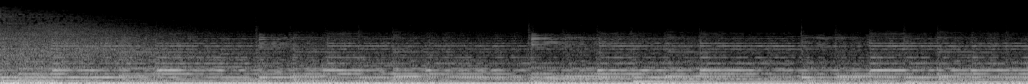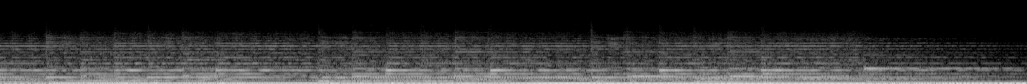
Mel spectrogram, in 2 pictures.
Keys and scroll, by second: 5.1 super+Tab, 7.4 super+=.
